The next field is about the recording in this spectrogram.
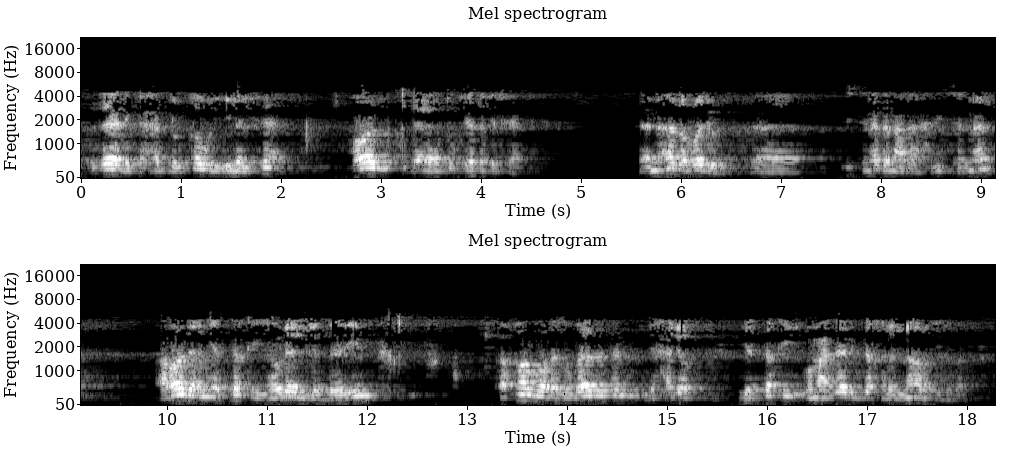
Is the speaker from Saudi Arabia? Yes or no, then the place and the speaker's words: no; Egypt; وهنا بعض الشباب عندنا في مصر نشر رسالة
